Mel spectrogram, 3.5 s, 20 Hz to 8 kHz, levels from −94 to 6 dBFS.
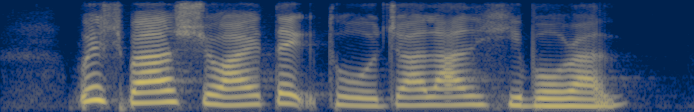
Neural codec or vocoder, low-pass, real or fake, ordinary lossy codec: none; 7.2 kHz; real; Opus, 24 kbps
